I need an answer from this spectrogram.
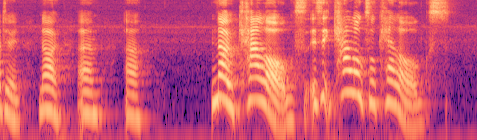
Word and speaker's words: Kellogg's: Is it Is it Kelloggs? It's not Calls. It's spelled. So why would you use an A? Cali logs. What? Kellogg. So it is Kelloggs.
